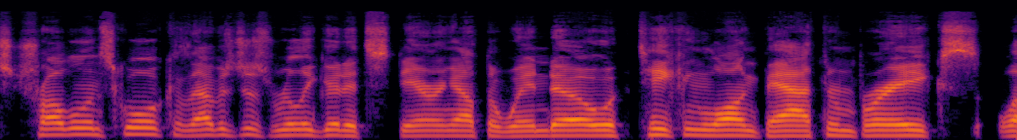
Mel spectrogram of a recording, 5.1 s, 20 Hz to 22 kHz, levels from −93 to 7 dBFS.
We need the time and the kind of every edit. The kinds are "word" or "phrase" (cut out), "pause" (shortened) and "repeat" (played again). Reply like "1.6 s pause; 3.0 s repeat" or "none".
3.1 s pause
